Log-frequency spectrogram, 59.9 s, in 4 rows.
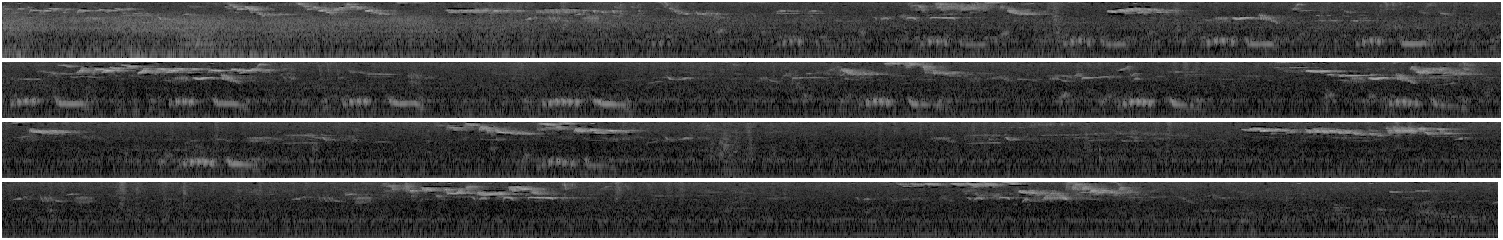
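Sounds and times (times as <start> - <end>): bird chirps and tweets: 0.0 - 38.2, 38.9 - 59.9
bird cooing: 4.6 - 19.4, 20.1 - 22.0, 22.6 - 27.3, 28.0 - 37.8.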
